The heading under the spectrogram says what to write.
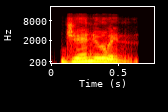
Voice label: "genuine", Indian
